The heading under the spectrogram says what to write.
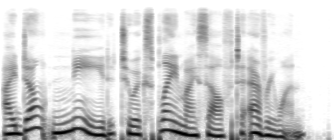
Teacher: I want you to put a little more stress on the word need.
